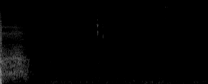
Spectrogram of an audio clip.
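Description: Near silence with a few faint, short clicks, one about a second in; the preceding sound dies away in the first moment.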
